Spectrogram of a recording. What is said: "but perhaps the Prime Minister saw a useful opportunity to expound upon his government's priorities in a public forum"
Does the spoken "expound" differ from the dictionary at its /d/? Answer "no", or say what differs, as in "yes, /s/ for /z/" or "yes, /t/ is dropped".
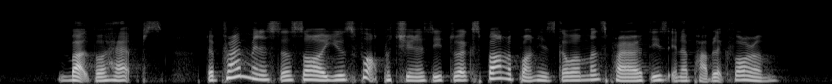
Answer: no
